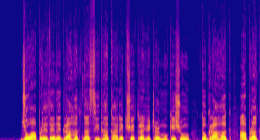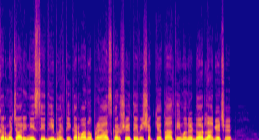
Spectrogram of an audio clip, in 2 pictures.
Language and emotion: Gujarati, fearful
